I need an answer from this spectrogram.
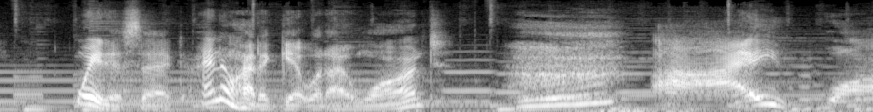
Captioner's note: big inhale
